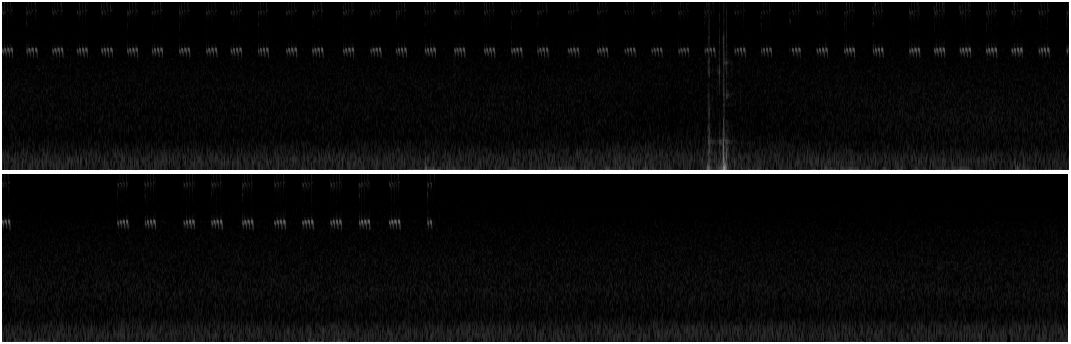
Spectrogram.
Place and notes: recherche de grillons.... Looking for crickets
Montpezat-sous-Bauzon, France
